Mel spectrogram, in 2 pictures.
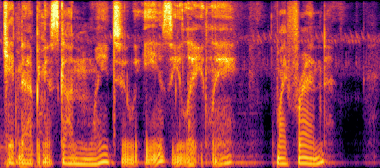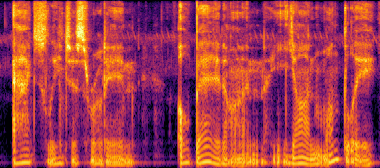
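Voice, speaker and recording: A man playing a sweetly menacing, obsessive stalker in a comic audio roleplay, soft, breathy and matter-of-fact. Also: lowish voice, slow pace, faint music behind, exaggerated voice. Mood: chatty, creepy. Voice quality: breathy, whispery.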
